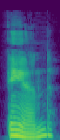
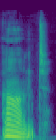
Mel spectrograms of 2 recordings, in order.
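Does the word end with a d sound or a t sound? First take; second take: d; t. First: The word ends with a voiced d sound. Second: The word ends with a voiceless t sound. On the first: "I started with and" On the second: "I turned it into ant"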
